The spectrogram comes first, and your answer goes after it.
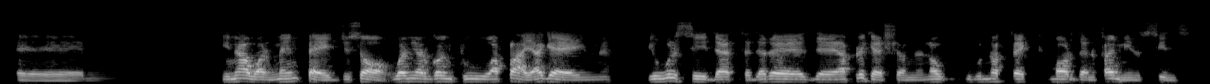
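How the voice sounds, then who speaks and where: Speaking with a strong non-native accent, a man of medium pitch talks at a fairly slow pace with fairly even intonation. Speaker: webinar presenter. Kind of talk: informational webinar presentation. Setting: online webinar. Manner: hesitant, many fillers.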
